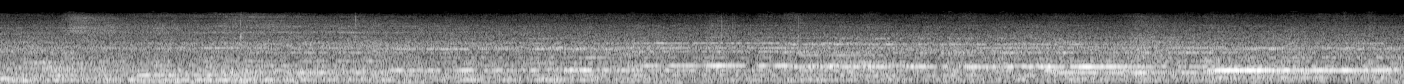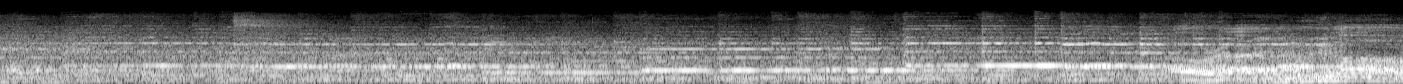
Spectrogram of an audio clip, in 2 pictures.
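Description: Music with long held notes that step to a new pitch every second or two, over the chatter of voices in a large exhibition hall.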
